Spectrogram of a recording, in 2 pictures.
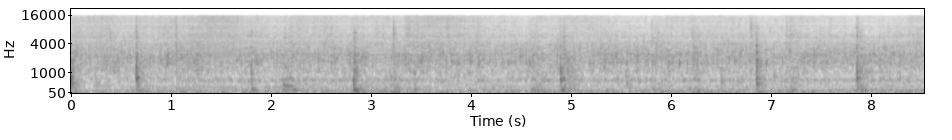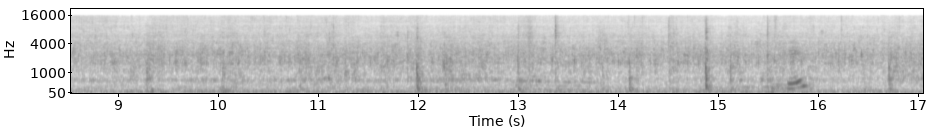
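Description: Mortadella in a mayonnaise-ketchup sauce sizzling steadily in a nonstick pan while a spatula stirs it, with irregular clicks and scrapes of the spatula against the pan.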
